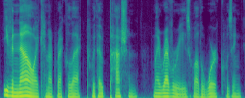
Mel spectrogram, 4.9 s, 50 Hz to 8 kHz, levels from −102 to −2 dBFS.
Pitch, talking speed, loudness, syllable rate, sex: 95 Hz, 170 wpm, -21 LUFS, 5.8 syllables/s, male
